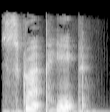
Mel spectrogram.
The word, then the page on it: scrap heap: British English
